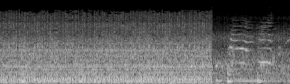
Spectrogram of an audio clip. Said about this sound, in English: And here's another car.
